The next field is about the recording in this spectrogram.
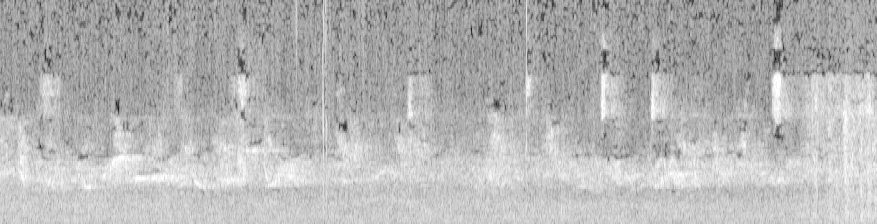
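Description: Faint, scattered twittering chirps from a swallow in a backyard come through a dense, steady wash of outdoor noise, repeating irregularly across the whole stretch.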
